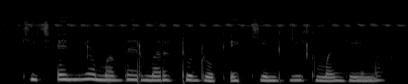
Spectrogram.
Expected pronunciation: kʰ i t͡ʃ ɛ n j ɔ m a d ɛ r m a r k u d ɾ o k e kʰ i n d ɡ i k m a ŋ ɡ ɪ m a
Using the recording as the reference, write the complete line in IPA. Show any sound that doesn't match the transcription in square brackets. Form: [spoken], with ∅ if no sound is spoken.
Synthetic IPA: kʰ i t͡ʃ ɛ n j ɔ m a [b] ɛ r m a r [t] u d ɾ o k e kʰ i n d ɡ i k m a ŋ ɡ ɪ m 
